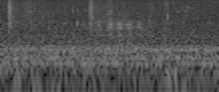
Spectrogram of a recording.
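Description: Sheep bleat faintly in a pen in the video game Minecraft, heard as a few short, soft bleats over a steady, humming background.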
